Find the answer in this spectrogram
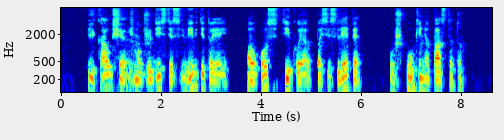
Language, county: Lithuanian, Vilnius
